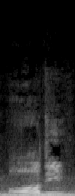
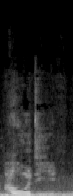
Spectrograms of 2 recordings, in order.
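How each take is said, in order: First: The name is said with an English pronunciation. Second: The name is said with a German pronunciation. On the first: The speaker calls it wrong. "And not Audi" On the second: The speaker calls it right. "it's Audi"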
